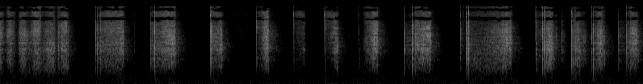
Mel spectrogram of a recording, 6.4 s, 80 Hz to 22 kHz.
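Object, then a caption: Coated paper card. Long acrylic nails trace and scratch along the printed 4 on a thin coated paper "4 four" flash card resting on woven cloth. Short, bright, dry scratching strokes come in quick bursts separated by brief pauses, with almost no low end.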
